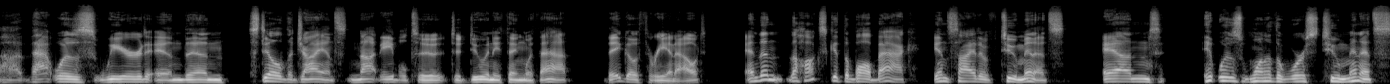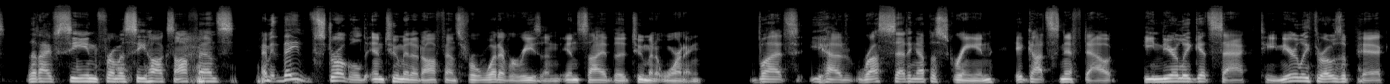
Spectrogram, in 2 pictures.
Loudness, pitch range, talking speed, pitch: -20 LUFS, 105-140 Hz, 190 wpm, 125 Hz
